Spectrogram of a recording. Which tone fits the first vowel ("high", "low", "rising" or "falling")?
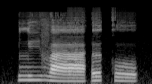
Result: high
